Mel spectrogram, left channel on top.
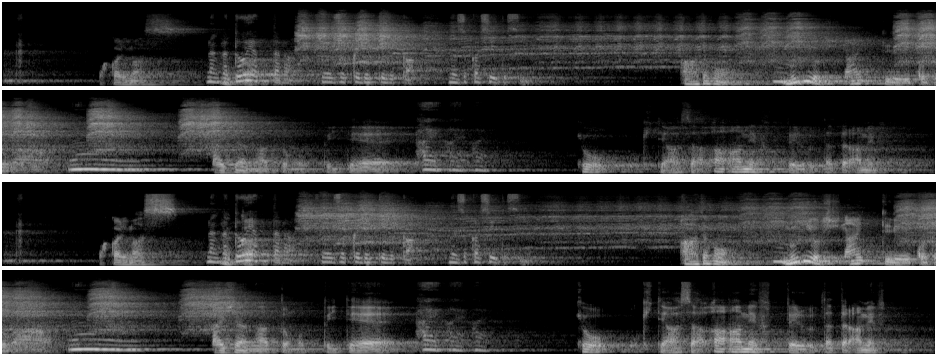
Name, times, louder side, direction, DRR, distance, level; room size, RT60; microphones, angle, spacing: voice 1, 1.0-1.7 2.2-2.5 6.8-7.4 7.8-9.9 11.4-13.3 15.1-18.2, right 3 dB, 70° right, 10 dB, 0.6 m, -27 dB
voice 2, 2.0-2.9 3.2-4.1 4.5-5.3 7.7-8.0 10.0-10.8 13.5-14.2, equal, 5° right, 5 dB, 0.6 m, -27 dB
sound 1, 2.9-8.1 8.9-9.7 10.2-10.6 11.1-11.5, left 2 dB, 50° left, 4.4 m, -30 dB
27.0 x 15.0 x 3.2 m, 2.9 s
head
